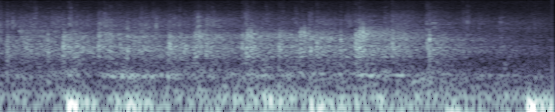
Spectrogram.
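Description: Faint audience noise in a theatre hall: a hazy rustle dotted with light, scattered clapping.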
